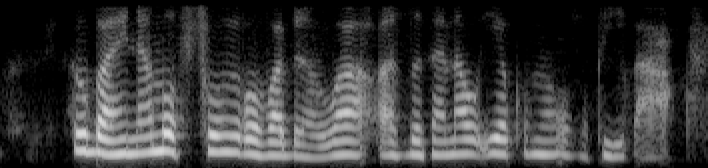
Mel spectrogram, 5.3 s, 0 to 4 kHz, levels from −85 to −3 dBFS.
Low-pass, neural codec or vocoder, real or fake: 3.6 kHz; codec, 16 kHz, 0.7 kbps, FocalCodec; fake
